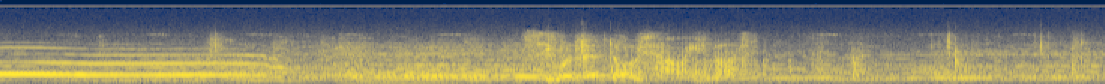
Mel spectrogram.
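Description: A dog in the next yard howls in long, wavering, sliding tones that rise and fall for several seconds, fairly loud, with no other clear sounds alongside it.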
